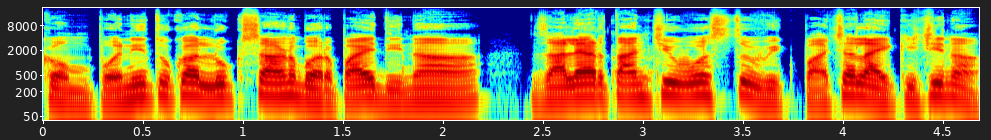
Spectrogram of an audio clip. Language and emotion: Goan Konkani, disgusted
